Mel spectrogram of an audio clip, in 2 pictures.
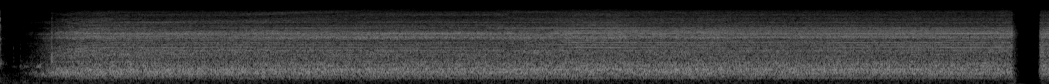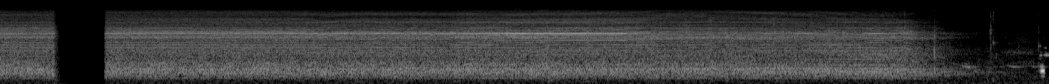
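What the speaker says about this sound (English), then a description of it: "Now I'm going to use my vacuum and vacuum where I can't literally see." A small vacuum cleaner sucks lint from inside an embroidery machine with a loud, steady, airy whine. It cuts out twice for a moment near the middle, then runs on before switching off.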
